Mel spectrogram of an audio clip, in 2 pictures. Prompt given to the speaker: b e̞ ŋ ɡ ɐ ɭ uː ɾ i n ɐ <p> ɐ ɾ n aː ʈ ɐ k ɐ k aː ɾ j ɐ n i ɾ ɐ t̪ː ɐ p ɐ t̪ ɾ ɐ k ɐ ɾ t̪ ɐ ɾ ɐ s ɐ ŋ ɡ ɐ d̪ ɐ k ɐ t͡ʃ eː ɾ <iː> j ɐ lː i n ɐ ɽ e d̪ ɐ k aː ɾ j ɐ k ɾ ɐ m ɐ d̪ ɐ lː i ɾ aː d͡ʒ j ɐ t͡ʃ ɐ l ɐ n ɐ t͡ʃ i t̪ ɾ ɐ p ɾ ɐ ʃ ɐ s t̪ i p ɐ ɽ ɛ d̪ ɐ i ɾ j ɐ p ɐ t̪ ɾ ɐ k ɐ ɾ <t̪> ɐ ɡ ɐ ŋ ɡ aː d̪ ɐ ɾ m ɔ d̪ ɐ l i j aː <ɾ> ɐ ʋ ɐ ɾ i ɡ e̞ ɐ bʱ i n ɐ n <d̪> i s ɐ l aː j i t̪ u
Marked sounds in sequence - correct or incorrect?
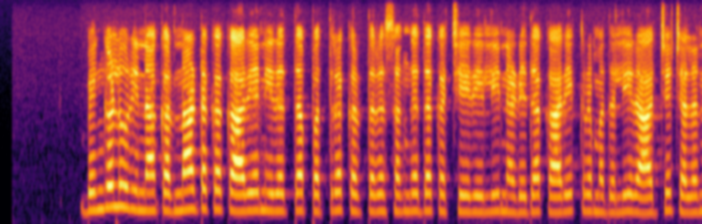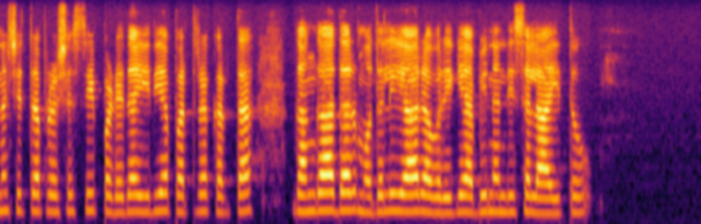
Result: incorrect: k, incorrect: i, correct, correct, correct

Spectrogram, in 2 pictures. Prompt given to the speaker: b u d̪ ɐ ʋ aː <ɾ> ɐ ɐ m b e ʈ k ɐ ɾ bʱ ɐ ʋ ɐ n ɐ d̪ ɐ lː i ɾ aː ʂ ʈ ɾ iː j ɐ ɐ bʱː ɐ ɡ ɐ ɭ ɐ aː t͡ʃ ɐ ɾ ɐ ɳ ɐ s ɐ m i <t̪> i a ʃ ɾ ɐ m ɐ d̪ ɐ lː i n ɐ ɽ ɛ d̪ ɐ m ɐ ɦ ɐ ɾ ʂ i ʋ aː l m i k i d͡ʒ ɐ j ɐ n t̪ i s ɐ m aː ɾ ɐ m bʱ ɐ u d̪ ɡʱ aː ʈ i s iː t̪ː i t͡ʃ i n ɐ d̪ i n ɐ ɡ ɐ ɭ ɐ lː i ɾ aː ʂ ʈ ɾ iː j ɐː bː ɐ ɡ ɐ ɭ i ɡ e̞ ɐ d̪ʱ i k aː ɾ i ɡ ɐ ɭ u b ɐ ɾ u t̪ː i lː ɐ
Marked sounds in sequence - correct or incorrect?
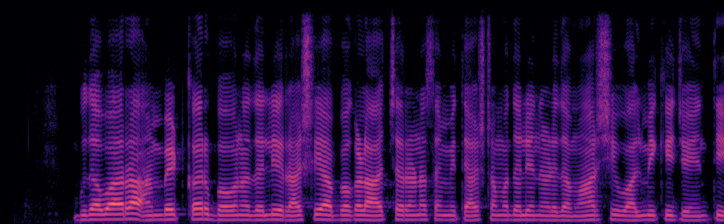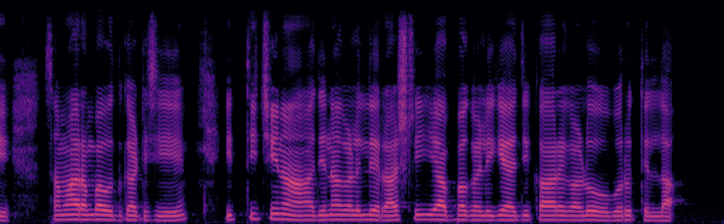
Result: correct, correct

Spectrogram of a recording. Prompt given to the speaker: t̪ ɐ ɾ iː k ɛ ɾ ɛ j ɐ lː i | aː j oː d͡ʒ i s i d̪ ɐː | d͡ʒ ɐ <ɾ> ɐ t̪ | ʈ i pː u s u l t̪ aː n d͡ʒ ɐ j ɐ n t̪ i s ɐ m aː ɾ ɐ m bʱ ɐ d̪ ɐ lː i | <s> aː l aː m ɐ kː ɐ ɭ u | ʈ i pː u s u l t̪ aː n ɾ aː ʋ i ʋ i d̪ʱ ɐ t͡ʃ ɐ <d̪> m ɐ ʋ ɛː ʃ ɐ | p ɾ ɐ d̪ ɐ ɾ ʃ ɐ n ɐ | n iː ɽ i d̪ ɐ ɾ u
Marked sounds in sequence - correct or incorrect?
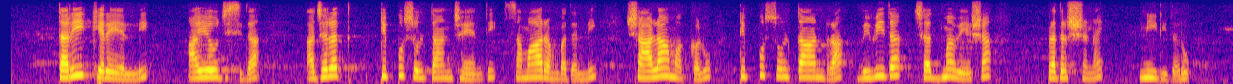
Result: correct, incorrect: ʃ, correct

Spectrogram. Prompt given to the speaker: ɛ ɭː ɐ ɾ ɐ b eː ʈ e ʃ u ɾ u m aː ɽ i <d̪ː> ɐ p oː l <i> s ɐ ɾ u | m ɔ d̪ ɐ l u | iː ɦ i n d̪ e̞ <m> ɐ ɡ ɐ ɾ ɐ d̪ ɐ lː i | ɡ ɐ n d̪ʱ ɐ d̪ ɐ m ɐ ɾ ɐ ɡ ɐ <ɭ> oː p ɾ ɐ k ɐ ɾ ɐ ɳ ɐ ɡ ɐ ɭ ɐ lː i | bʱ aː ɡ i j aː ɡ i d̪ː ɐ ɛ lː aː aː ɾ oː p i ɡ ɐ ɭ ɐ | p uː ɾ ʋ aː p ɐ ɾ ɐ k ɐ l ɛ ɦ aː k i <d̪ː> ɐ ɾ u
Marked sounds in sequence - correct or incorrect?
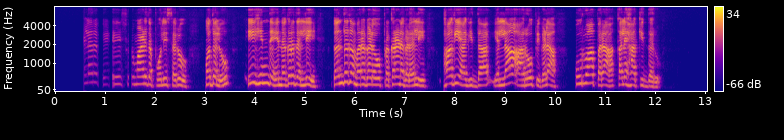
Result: incorrect: d̪, incorrect: iː, incorrect: n, correct, correct

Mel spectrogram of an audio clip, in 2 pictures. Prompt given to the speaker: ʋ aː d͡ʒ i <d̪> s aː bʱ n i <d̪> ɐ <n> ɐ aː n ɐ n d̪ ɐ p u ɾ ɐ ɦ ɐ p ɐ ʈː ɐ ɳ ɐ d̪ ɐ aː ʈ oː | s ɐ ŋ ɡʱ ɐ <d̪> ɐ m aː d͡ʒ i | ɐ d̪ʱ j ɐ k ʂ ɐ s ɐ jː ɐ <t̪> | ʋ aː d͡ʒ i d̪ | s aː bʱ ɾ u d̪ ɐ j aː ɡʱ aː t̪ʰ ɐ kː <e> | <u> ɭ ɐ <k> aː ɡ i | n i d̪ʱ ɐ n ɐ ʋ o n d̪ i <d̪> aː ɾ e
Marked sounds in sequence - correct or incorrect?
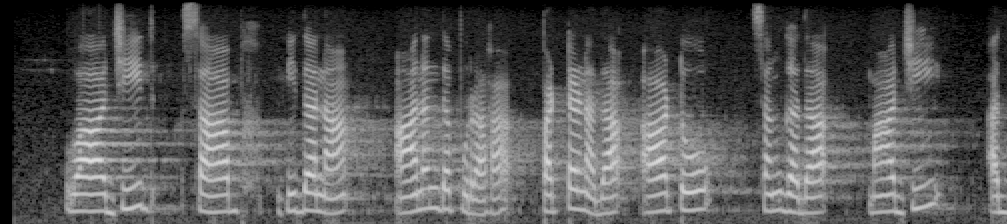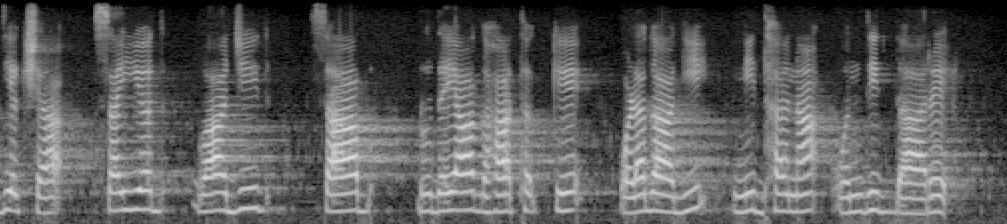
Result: correct, correct, correct, correct, incorrect: d̪, correct, incorrect: ɔ, incorrect: ɡ, incorrect: d̪ː

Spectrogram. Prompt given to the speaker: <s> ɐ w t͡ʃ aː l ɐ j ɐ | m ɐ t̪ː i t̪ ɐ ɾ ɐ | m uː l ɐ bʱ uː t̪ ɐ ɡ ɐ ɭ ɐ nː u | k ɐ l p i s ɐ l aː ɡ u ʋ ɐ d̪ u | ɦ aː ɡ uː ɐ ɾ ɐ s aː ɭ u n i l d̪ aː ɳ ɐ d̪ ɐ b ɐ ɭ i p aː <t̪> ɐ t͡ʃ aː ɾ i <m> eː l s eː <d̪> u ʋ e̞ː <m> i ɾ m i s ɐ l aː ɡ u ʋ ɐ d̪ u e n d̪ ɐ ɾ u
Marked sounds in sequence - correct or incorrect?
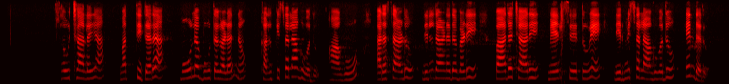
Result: correct, incorrect: d̪, correct, incorrect: t̪, incorrect: n

